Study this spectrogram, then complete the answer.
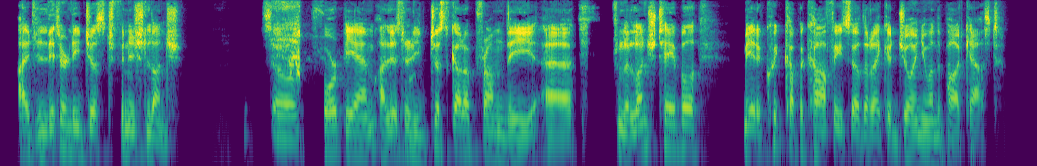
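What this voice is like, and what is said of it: Irish accent, Cork. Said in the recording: “accent kind of belays a little bit. You're not obviously Spanish ... Definitely not looking nor sounding ... I'm originally from Ireland, originally from Cork on the south coast of Ireland.”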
